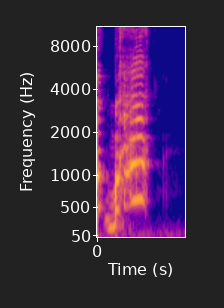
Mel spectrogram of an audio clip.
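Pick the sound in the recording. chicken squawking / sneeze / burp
chicken squawking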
